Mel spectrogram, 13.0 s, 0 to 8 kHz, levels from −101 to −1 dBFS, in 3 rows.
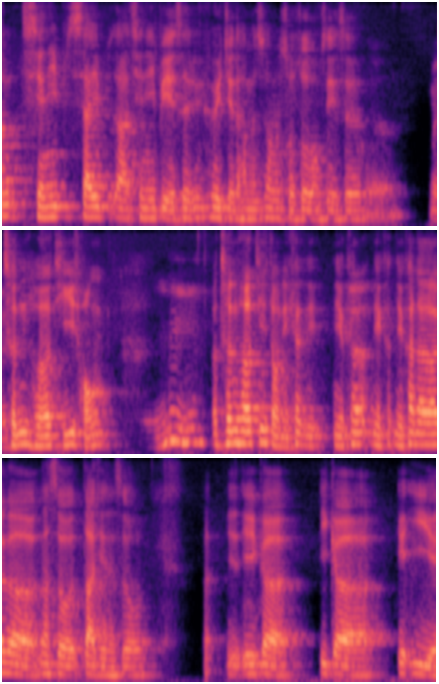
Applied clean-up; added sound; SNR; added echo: neural mask model Resemble Enhance denoiser.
